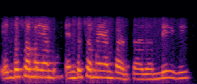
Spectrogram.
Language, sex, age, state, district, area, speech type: Telugu, female, 18-30, Andhra Pradesh, Sri Satya Sai, urban, conversation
